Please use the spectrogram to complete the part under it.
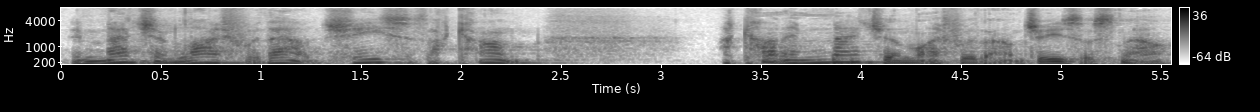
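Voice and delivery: low, soft, half-whispered relief; relieved hush. Acted. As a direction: play a shaken disciple calming down. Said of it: "That's Simon Peter talking".

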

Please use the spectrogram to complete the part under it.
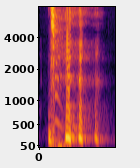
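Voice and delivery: sudden high burst of laughter; big loud laugh. Real, not acted. Joke about peaches.

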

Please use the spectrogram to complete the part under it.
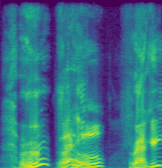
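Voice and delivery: a hint of the cartoon dog; Scooby-Doo. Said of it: "He was normally just a".

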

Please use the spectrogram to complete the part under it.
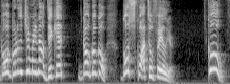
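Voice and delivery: mock yelled orders. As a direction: shout him off to squat like a drill coach. Mocking listener, telling him to squat.

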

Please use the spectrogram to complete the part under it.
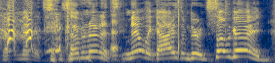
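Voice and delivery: squeaky triumphant bragging; gleeful gloating. Real, not acted. Gloating over a right answer.

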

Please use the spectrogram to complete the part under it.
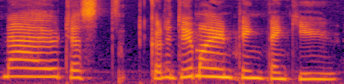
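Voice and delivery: high, dismissive princess voice; breezy refusal. Retold or imitated. Princess who has sworn off love, high breezy refusal. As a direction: brush them off in a high pitched voice. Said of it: "so that's why she's like".

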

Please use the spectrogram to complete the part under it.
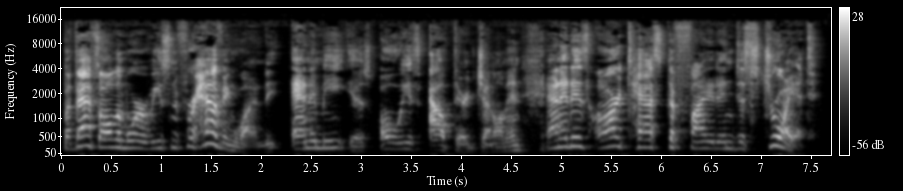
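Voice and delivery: self-important general speechifying; commanding general. A narrator's reading. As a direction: address the troops with authority. General addresses troops in story.

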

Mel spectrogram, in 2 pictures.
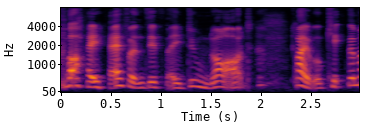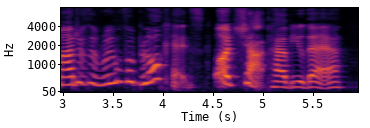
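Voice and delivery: loud, aggrieved braggart; boastful suitor complaining loudly; blustering John Thorpe. Acted. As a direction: bluster your wounded pride at her. Thorpe threatening blockheads.

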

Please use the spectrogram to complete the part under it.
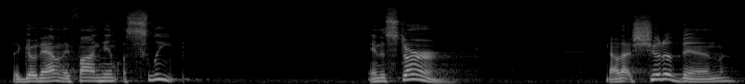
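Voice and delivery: ordinary talk

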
